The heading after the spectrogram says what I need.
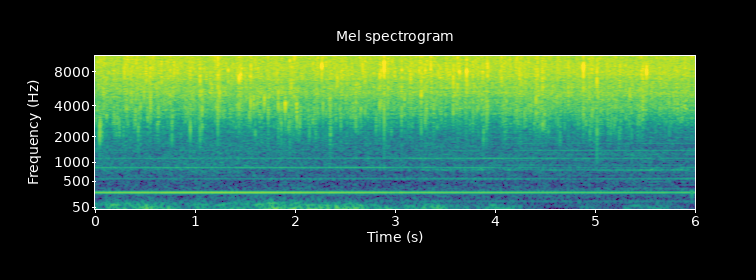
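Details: CM30 intercooler circulation pump for a Mercedes SLK32, bench bucket flow test (about 8.5 gpm): clean, steady electric hum at even pitch while water pours and splashes; running properly.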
